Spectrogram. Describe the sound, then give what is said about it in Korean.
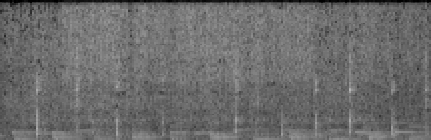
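Bite-sized sausage, onion, bell pepper and minced garlic sizzle steadily in a hot oiled pan, with a constant frying hiss and irregular clacks of a utensil stirring and scraping the pan, with no one talking. “팬에 기름을 두르고 소시지와 채소, 다진 마늘을 넣어 볶는다.”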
